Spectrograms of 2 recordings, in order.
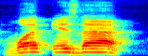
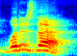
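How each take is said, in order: First: "What is that?" very slow, word by word; slow, emphatic question. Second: "What is that?" high and quick; high-pitched question. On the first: Quizzing viewers on the constellation, slow emphatic repeat. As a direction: stretch out each word of "What is that?". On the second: Quizzing viewers on the constellation, high quick question. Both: Real, not acted.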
